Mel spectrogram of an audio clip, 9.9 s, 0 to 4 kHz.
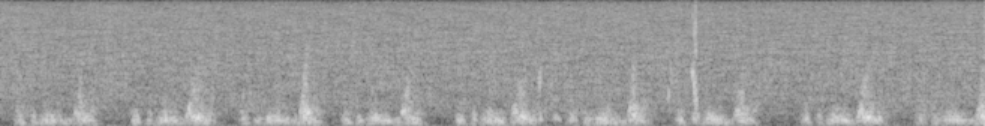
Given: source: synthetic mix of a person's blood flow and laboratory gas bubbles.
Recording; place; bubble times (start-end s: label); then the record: Doppler ultrasound of blood flow; precordium
5.37-5.62 s: bubbles
6.67-6.73 s: bubbles
6.91-7.04 s: bubbles
From the record:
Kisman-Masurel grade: 122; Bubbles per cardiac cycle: 1 to 2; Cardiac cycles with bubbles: 10 to 50%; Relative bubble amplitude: moderate (0.250 to 0.450); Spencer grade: 2 (many but less than half of the cardiac periods contain bubble signals, singularly or in groups); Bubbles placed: only in the low amplitude regions of the cardiac cycle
